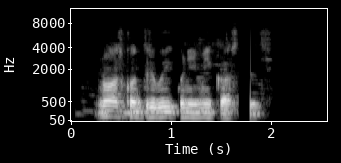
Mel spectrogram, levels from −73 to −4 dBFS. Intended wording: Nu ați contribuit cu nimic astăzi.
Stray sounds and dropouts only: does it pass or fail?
fail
